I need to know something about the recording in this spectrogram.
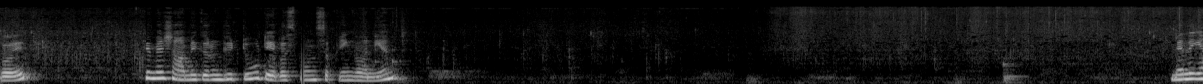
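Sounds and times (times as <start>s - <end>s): onions sizzling in a frying pan: 0.0s - 12.0s.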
